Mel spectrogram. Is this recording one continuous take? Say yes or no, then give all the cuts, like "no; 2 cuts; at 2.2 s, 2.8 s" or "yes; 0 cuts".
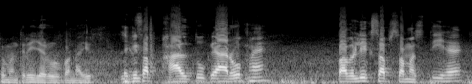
no; 1 cut; at 1.4 s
